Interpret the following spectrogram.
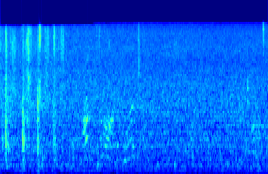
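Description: Running footsteps, a few quick footfalls at the start, then faint distant shouts and a steady outdoor hiss.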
